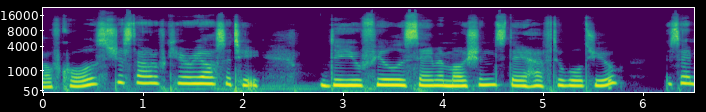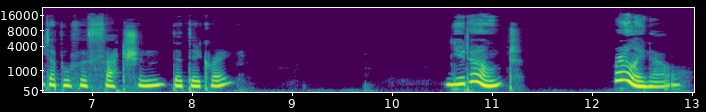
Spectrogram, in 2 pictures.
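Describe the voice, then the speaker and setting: A woman's voice: fairly high pitch, dark tone, dry recording, studio quality. A woman improvising an ASMR roleplay as a playful, possessive dragon queen, coy and intimate, often dropping into whispers. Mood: curious, jealous.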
